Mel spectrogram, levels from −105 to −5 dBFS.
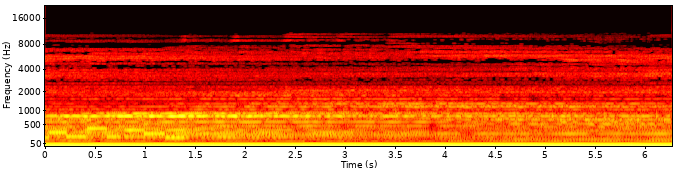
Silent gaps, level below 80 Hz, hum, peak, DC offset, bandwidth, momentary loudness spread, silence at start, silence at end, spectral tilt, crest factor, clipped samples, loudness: none; -62 dBFS; none; -16 dBFS; 4%; 11 kHz; 9 LU; 0 s; 0 s; -5.5 dB/octave; 16 dB; under 0.1%; -35 LUFS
